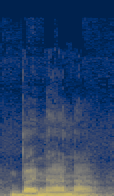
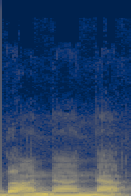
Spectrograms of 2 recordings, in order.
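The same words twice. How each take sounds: First: Said in the usual way. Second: banana slowly split as ba-na-na; syllable by syllable. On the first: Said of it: "तीन syllable है, लेकिन ऐसे लिखा जाता है". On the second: Shown as a demonstration. Teacher showing three syllables, word broken into beats. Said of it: "तीन syllable है".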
